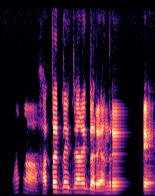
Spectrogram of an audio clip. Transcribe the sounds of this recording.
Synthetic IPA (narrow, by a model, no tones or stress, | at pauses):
ɦaːhɐt̪ːɐjd̪nɐjit̪̚d͡ʒɐnaid̪ːaːɾeɐnd̪ɐɾe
